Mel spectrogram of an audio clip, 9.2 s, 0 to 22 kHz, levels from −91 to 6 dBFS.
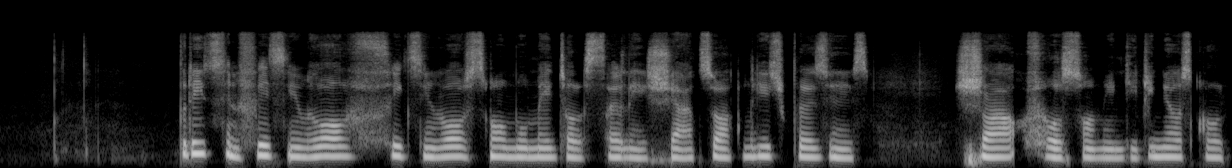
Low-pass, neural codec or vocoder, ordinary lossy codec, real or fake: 10.8 kHz; codec, 24 kHz, 1 kbps, SNAC; none; fake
